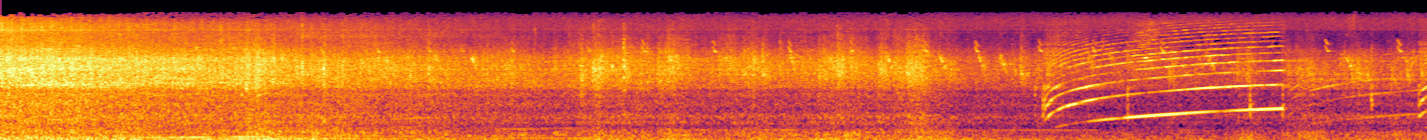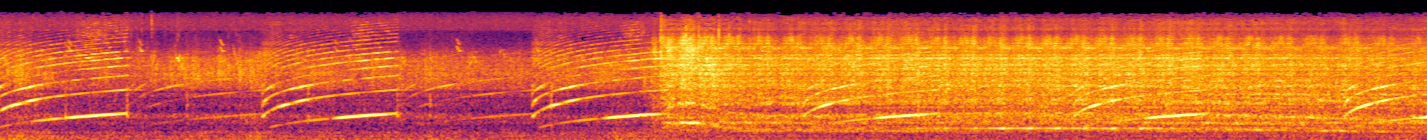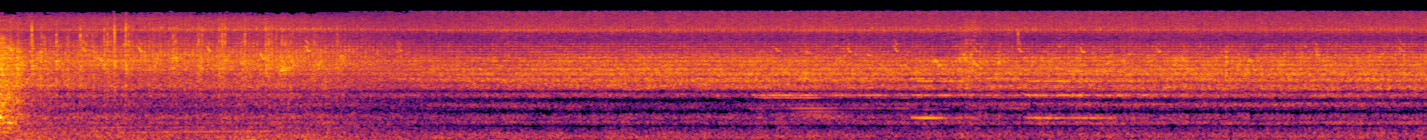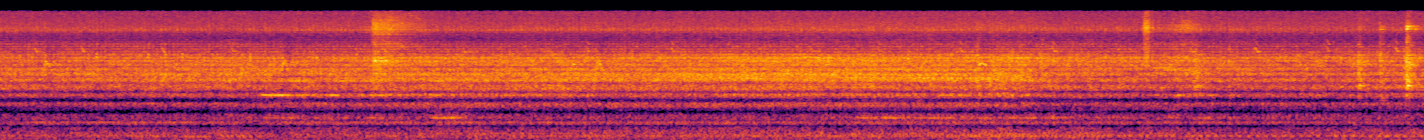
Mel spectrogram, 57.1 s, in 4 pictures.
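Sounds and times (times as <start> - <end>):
distant diesel railcar rumble: 0.0 - 57.0
loud wailing tone: 19.6 - 28.8.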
